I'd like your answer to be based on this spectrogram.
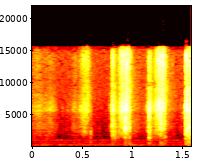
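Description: Tarot cards drawn and laid out from a deck, several short papery swishes and snaps in quick succession, soft and close with no talking.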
